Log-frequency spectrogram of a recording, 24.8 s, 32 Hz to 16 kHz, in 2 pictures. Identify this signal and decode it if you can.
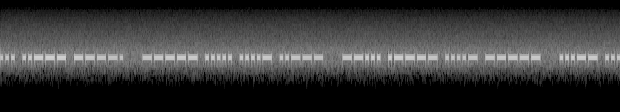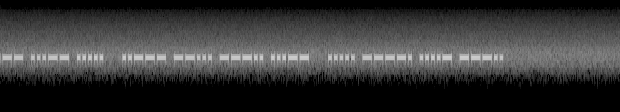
Morse code, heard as a keyed tone, machine-sent, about 21 wpm, 660 Hz, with radio static. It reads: … 0542 7140 3335 2783 5948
